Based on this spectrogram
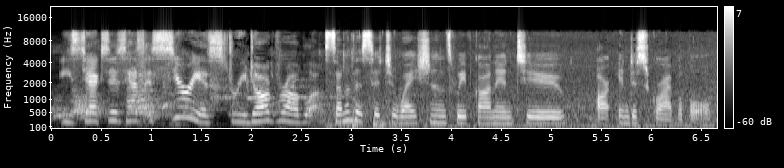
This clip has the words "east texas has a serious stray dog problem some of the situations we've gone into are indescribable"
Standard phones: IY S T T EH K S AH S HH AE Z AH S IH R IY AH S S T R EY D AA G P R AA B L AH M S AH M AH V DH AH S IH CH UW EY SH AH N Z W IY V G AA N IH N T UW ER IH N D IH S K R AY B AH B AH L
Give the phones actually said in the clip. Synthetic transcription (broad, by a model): IY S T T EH K S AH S HH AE Z AH S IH R IY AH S S T R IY D AA G P R AA B L AH M S AH M AH V DH AH S IH CH UW EY SH AH N Z W IY V G AA N IH N T UW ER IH N D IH S K R AY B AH B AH L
